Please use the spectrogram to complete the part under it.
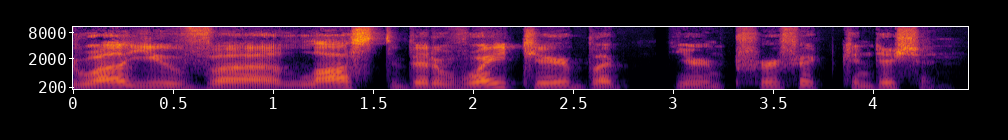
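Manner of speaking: ordinary talk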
